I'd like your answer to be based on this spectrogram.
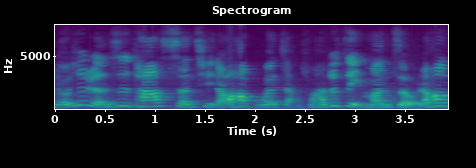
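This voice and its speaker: A woman with a Taiwanese accent projects her raised voice at a fairly quick pace. Noticeable noise sits in the background. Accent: Taiwanese Mandarin. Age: young. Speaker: podcast co-host. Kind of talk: casual chat.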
